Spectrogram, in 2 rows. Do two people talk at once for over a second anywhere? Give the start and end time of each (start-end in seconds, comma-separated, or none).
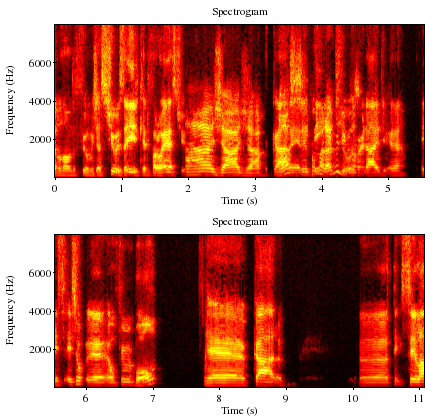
3.2-4.7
